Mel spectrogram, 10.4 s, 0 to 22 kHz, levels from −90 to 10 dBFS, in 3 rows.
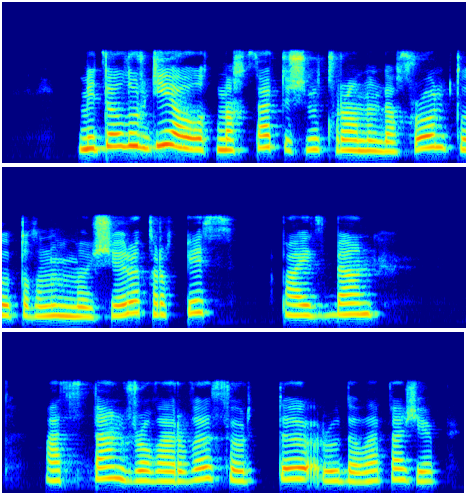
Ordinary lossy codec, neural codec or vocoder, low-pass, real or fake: none; autoencoder, 22.05 kHz, a latent of 192 numbers a frame, VITS, trained on one speaker; 7.2 kHz; fake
